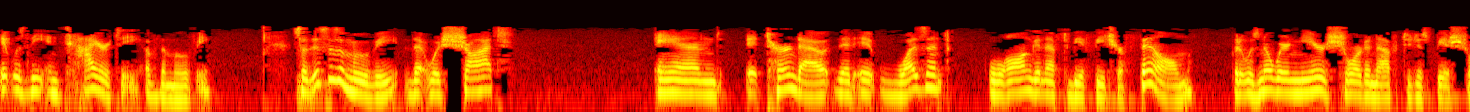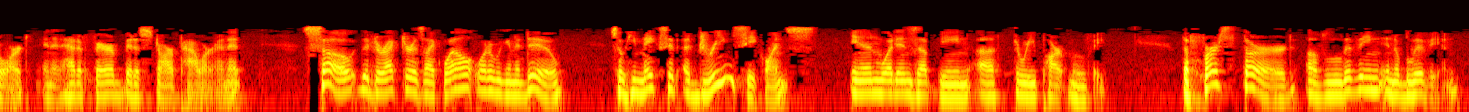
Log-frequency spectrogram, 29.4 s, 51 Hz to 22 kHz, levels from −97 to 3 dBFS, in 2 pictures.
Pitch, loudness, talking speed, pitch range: 140 Hz, -23 LUFS, 180 wpm, 125-160 Hz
